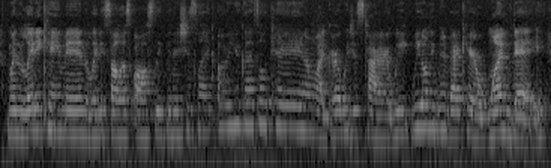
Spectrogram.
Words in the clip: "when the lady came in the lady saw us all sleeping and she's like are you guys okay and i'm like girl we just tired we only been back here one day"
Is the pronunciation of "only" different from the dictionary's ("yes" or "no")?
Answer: yes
